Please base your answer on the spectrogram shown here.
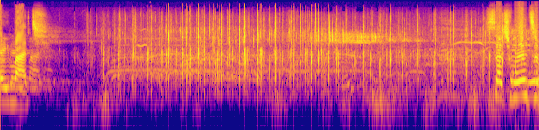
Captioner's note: cheering and applause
